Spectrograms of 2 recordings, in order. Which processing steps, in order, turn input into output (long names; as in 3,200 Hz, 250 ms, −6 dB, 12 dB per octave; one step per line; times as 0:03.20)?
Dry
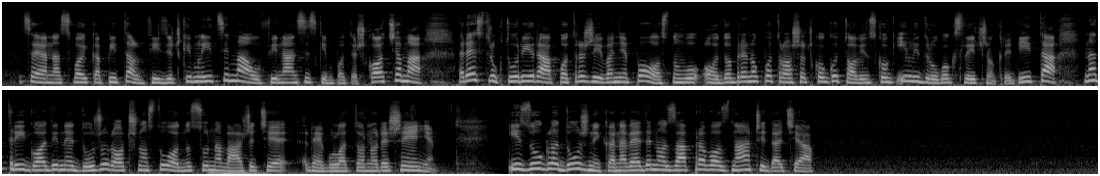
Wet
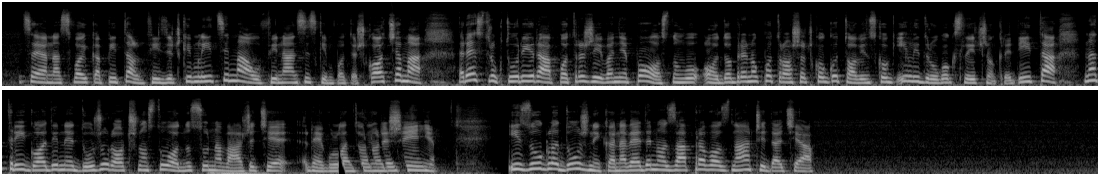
in parallel at −7 dB: soft clipping −27.5 dBFS, distortion −10 dB
0:14.32–0:15.28: on the sum: all-pass dispersion lows, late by 79 ms, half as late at 620 Hz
